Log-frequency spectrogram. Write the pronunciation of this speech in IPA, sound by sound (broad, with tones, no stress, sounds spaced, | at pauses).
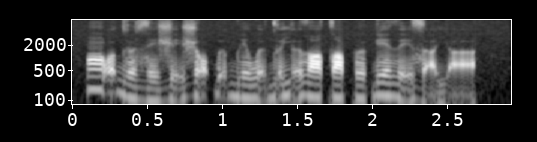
m ɔ̰˥ d ɵ˩ z e˩ ʒ ḛ˧ ʒ ɔ̰˥ ɓ ə̰˥ b e˧ w ə̰˧ d ə̰˥ j ə̰˥ ð ɔ˧ tˤ e˧ p ɵ˧ ɠ e˥ ð ḛ˧ z a̰˩ j a̰˩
